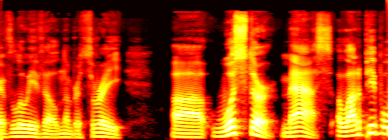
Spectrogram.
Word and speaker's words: Worcester: west and the South when you see w-r-o-r-c-e-s-t-e-r Mass that's Worcester okay they're coming in at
